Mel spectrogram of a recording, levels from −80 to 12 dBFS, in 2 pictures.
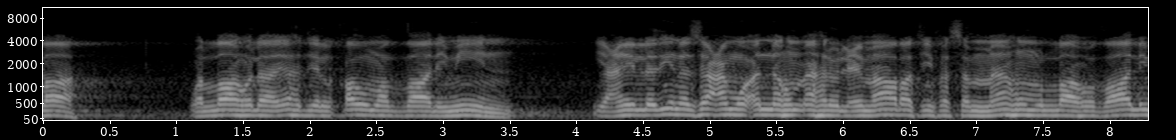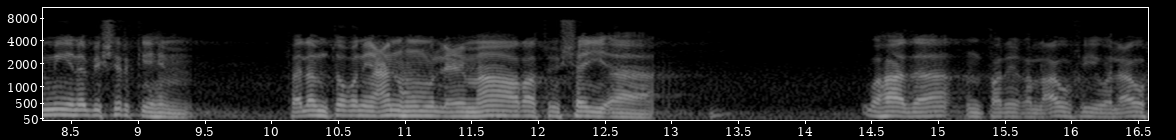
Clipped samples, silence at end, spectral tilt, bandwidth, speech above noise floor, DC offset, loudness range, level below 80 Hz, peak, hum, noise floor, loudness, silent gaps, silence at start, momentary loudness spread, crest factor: under 0.1%; 0 s; -7.5 dB/octave; 7.8 kHz; 30 dB; under 0.1%; 7 LU; -62 dBFS; -12 dBFS; none; -57 dBFS; -28 LUFS; none; 0 s; 11 LU; 16 dB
